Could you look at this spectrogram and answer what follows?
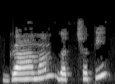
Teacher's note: সংস্কৃতে অনুস্বারের উচ্চারণ সাধারণত মকারের ন্যায় হয়ে থাকে।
